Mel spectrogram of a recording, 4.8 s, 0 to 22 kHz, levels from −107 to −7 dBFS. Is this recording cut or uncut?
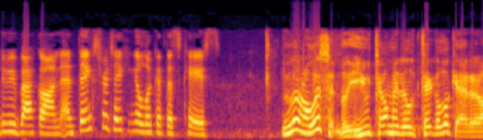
uncut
